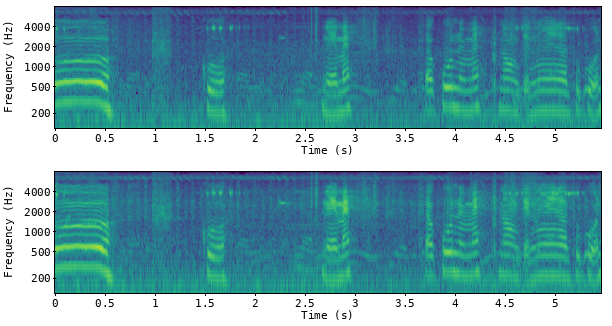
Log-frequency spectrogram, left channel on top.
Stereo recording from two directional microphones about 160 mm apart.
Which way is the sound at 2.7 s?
Centre (ahead or behind).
